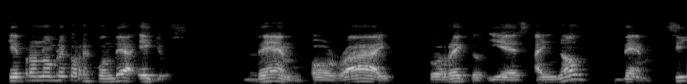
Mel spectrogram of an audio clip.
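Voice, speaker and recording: A male English teacher, a native Spanish speaker, giving a recorded online lesson. He explains in Spanish and reads the English examples slowly. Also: medium pitch, a bit bright, breathy edge. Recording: dull lo-fi sound.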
